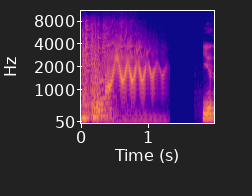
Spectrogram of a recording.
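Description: A cartoon 'boing' comedy sound effect: a wobbling, warbling tone lasting just over a second, then breaking off.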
